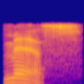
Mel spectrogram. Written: mess

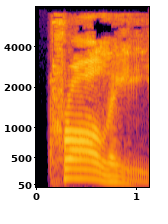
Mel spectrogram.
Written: crawly

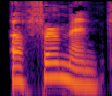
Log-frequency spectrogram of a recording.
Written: affirmant

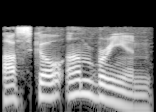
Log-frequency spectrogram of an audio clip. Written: Osco-Umbrian

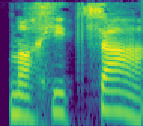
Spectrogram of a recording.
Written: mechitzah

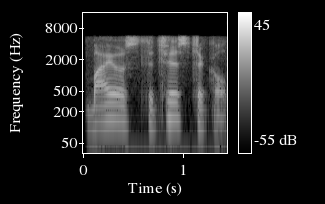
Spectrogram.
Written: biostatistical

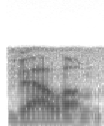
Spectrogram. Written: vellum

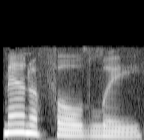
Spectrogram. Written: manifoldly

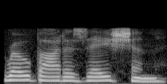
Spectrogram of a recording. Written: robotization

